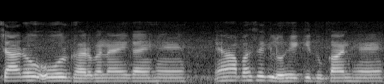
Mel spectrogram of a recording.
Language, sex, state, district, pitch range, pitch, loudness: Hindi, male, Madhya Pradesh, Katni, 150-170 Hz, 155 Hz, -16 LUFS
